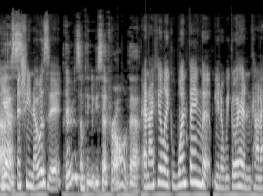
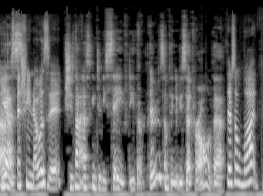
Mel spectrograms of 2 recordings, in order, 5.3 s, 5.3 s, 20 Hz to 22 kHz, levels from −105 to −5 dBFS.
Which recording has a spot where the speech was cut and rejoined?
first; 2 cuts; at 1.2 s, 2.8 s

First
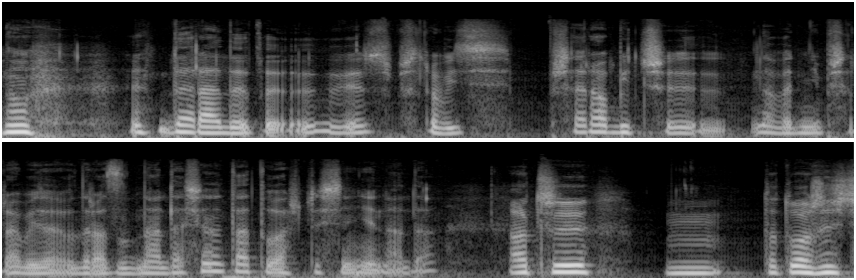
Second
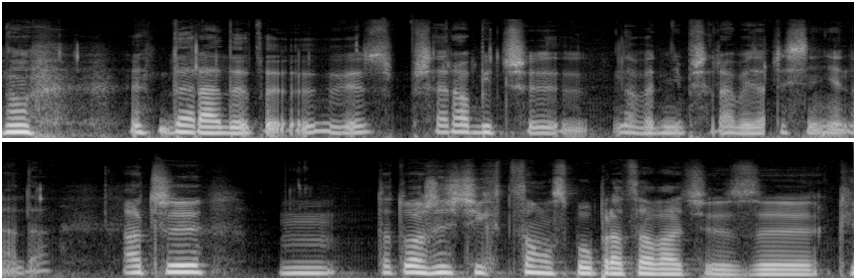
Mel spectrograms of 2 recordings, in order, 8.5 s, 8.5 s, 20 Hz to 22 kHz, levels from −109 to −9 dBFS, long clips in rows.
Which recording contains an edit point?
second; 2 cuts; at 2.0 s, 3.8 s

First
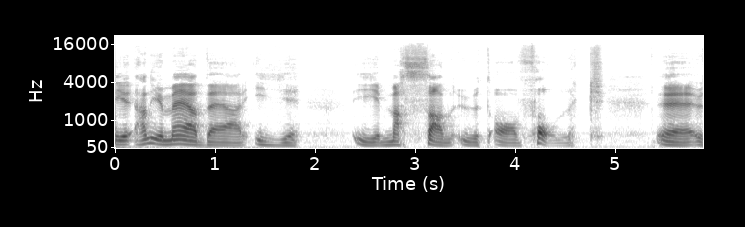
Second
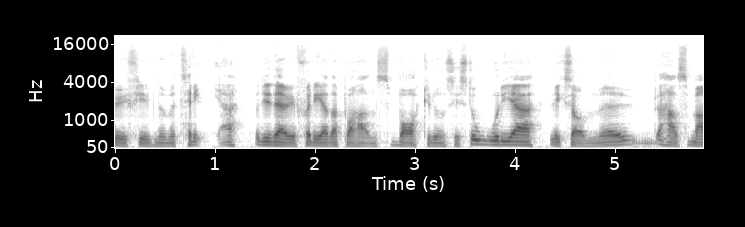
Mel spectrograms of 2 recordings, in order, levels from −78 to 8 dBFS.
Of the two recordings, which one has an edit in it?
second; 2 cuts; at 1.3 s, 4.2 s

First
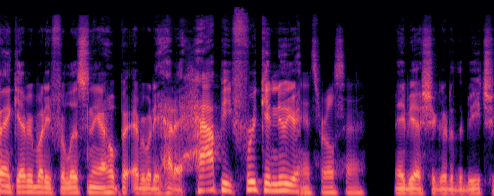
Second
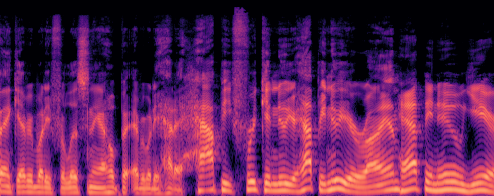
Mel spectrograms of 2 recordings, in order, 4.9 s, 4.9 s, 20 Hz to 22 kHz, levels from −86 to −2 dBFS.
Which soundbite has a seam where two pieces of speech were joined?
first; 1 cut; at 3.0 s

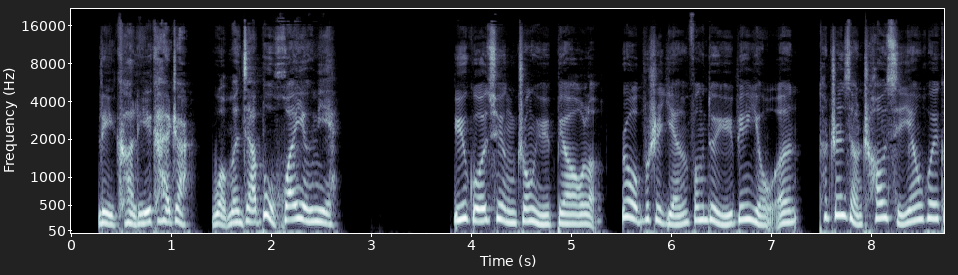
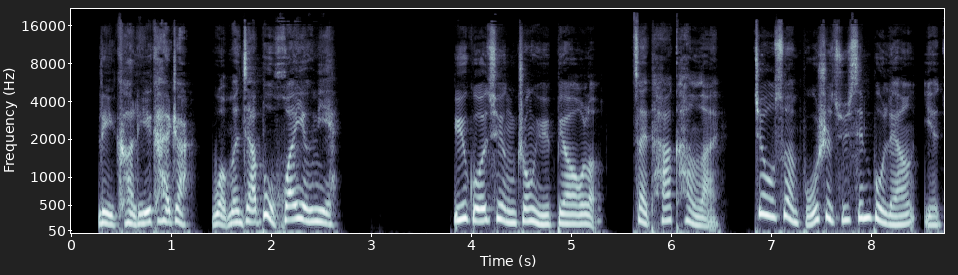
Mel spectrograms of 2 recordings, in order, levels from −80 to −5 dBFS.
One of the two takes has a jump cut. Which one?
second; 2 cuts; at 5.5 s, 6.8 s

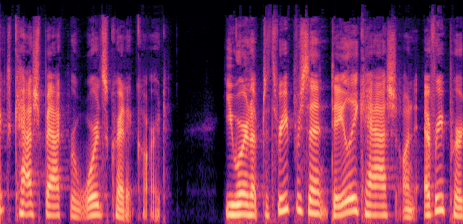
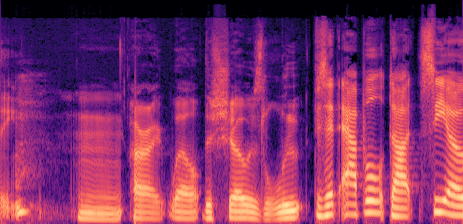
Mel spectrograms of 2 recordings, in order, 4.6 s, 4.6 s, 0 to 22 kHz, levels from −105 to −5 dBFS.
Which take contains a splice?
second; 2 cuts; at 2.0 s, 3.1 s

